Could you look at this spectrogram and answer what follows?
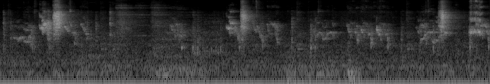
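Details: Pet parakeets during playtime, uttering a few loud, shrill squawks spaced about two seconds apart with quieter chatter between, indoors over a steady background hum.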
